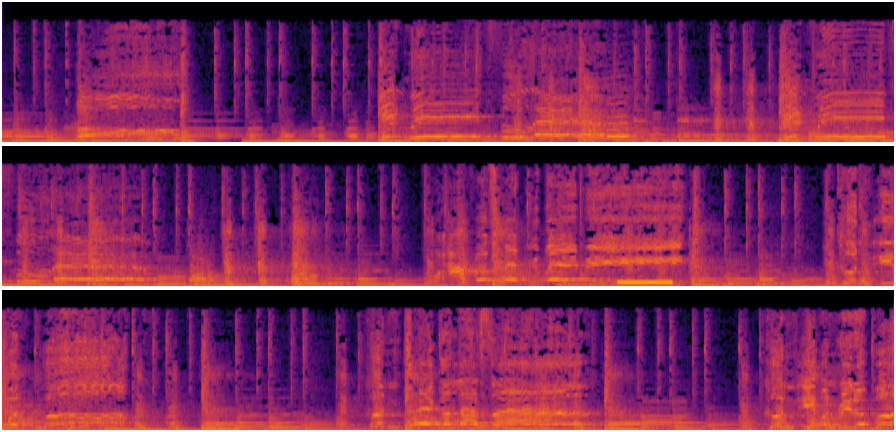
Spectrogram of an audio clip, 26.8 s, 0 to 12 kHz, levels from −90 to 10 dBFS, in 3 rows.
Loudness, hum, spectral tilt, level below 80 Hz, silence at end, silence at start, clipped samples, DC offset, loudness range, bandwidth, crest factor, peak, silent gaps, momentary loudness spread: -24 LUFS; none; -4 dB/octave; -38 dBFS; 0 s; 0 s; under 0.1%; under 0.1%; 6 LU; 11 kHz; 18 dB; -6 dBFS; none; 10 LU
